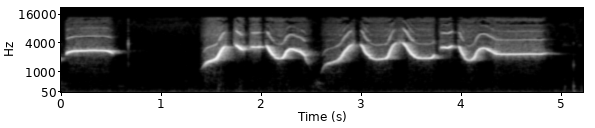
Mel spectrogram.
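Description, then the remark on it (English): A loud human whistle in the whistled bird language of Kuskoy: a short steady tone, a pause, then a long sequence of rapid rising and falling pitch glides and breaks. It is a coded whistled message meaning 'brother, let's go down to the valley', with no talking. “You can even whistle in code so the neighbors don't understand. Ours goes like this.”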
